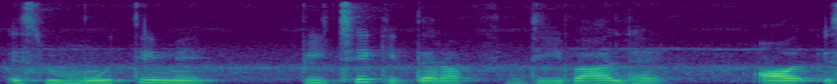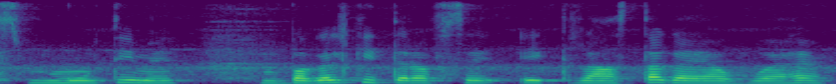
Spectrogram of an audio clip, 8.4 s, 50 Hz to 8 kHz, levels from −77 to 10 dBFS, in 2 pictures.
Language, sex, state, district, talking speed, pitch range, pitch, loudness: Hindi, female, Chhattisgarh, Balrampur, 155 wpm, 210-220 Hz, 215 Hz, -20 LUFS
